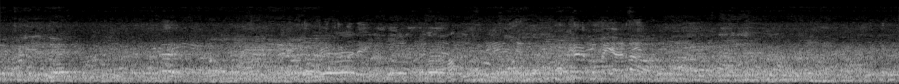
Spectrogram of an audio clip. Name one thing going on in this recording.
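A large crowd of men chatters and calls out loudly all around, in a hall with an echo.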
